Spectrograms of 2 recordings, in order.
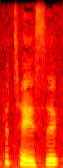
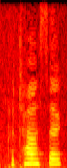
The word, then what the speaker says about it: Ptacek: in the process like most importantly how to pronounce mr. Pettis ex name it is not mr. Pettis ik like basic it is picasa like taco that's one of the first things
